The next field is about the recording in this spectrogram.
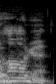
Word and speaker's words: Cuyahoga: Which again doesn't look like how it's pronounced. – That's true. – Cuyahoga.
